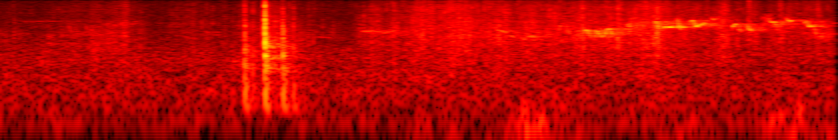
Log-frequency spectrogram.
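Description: A single sharp knock about a second in, a mobile phone set down on a wooden table, then faint bird chirping near the end.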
